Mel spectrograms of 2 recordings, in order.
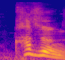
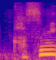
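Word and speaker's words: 架純: カジュンじゃないの？これ。霞って読むんだ、これで。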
